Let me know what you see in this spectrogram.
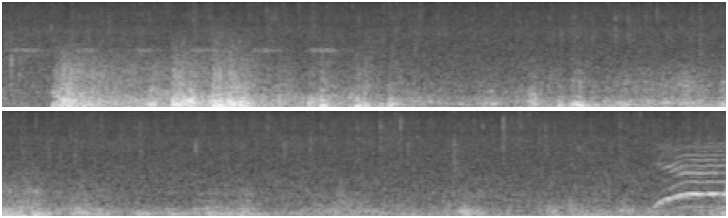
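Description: A thunderclap breaks about half a second in and rumbles, fading over the next several seconds, over a steady hiss of rain. A held, pitched note begins just before the end.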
